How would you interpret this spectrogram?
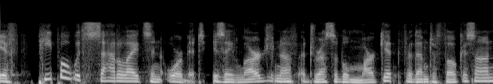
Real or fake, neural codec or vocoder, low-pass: fake; vocoder, 44.1 kHz, 128 mel bands, Pupu-Vocoder; 7.2 kHz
